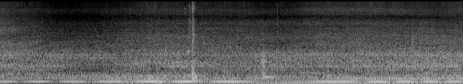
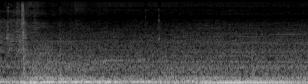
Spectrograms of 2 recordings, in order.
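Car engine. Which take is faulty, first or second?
second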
